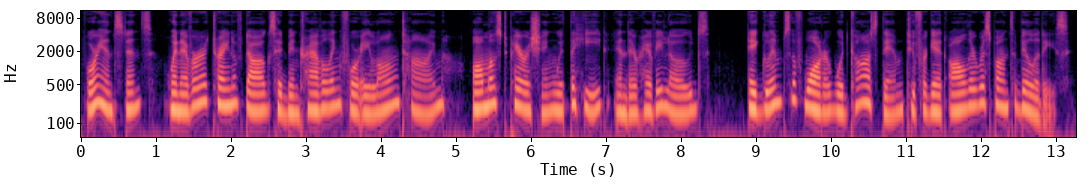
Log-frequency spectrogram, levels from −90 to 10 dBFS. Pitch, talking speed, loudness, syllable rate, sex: 180 Hz, 160 wpm, -17 LUFS, 4.5 syllables/s, female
